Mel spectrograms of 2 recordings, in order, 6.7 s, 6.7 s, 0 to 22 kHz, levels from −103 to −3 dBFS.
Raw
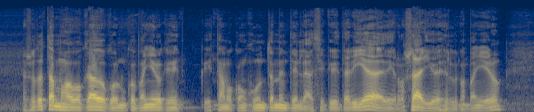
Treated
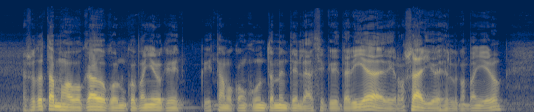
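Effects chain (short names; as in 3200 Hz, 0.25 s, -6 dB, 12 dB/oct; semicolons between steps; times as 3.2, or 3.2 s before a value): resonant high shelf 5000 Hz -10 dB, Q 1.5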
